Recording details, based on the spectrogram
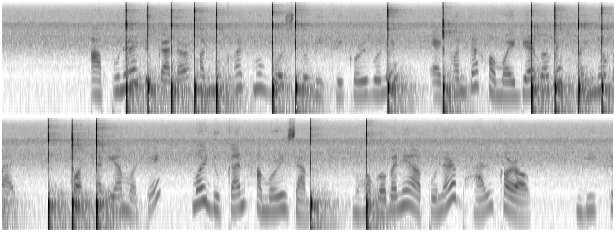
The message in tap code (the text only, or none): WAS A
